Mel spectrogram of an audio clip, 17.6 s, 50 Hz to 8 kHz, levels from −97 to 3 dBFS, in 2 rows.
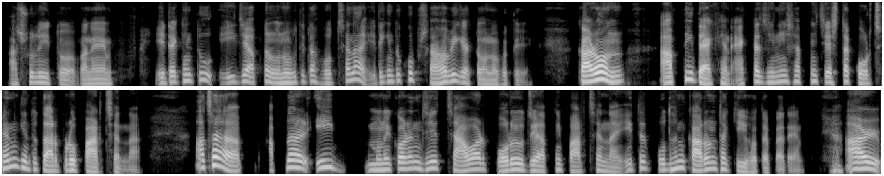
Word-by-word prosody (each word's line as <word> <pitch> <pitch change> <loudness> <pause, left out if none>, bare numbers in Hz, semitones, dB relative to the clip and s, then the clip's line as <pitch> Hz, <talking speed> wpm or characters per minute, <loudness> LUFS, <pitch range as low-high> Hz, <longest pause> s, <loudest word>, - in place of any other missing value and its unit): আসলেই 140 +3 -5
তো 105 - -4 0.2
মানে 105 +2 -4 0.7
এটা 150 +3 -1
কিন্তু 180 +3 -4 0.3
এই 145 - -6
যে - - +1
আপনার 155 +3 -4
অনুভূতিটা 145 +6 -3
হচ্ছে 120 +8 -7
না? 210 - -1
এটা - - -9
কিন্তু 165 +2 -5
খুব 210 - -2
স্বাভাবিক 150 +9 +1
একটা 115 - -9
অনুভূতি। 100 0 -9 0.6
কারণ 195 +7 +11 0.6
আপনি 145 +10 -1
দেখেন 115 +3 +2
একটা 160 - -2
জিনিস 155 +3 -3
আপনি 170 - -9
চেষ্টা 145 +3 -1
করছেন 125 - 0
কিন্তু 180 -4 -1
তারপরেও 135 +3 +2
পারছেন 110 -4 0
না। 75 - -9 0.6
আচ্ছা 225 +6 +7 0.5
আপনার 215 +7 +3 0.2
এই 220 - +3 0.5
মনে 160 +1 +1
করেন 180 +1 +3
যে 190 - +1 0.2
চাওয়ার 155 +5 +3
পরেও 150 +5 +3
যে 140 - +2
আপনি 160 - -8
পারছেন 120 +4 -3
না, - - -4 0.2
এটার 190 +5 -6
প্রধান 155 +5 -2
কারণটা 175 +6 +3
কী 120 - -4
হতে 105 -1 -6
পারে? - - -7 0.6
আর 180 - +9
155 Hz, 165 wpm, -23 LUFS, 130-175 Hz, 0.7 s, কারণ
